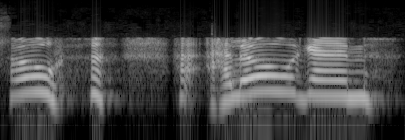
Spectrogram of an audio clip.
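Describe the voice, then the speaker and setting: In a horror audio drama, a woman with a very high-pitched voice speaks a little slowly as a chatty, breezy Irish passenger calling from a stranded boat. She's self-deprecating, and her voice is filtered like a thin, narrow-band marine radio.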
